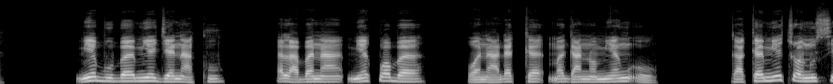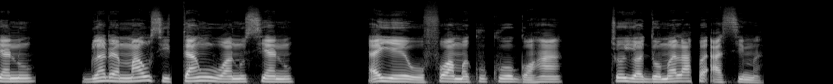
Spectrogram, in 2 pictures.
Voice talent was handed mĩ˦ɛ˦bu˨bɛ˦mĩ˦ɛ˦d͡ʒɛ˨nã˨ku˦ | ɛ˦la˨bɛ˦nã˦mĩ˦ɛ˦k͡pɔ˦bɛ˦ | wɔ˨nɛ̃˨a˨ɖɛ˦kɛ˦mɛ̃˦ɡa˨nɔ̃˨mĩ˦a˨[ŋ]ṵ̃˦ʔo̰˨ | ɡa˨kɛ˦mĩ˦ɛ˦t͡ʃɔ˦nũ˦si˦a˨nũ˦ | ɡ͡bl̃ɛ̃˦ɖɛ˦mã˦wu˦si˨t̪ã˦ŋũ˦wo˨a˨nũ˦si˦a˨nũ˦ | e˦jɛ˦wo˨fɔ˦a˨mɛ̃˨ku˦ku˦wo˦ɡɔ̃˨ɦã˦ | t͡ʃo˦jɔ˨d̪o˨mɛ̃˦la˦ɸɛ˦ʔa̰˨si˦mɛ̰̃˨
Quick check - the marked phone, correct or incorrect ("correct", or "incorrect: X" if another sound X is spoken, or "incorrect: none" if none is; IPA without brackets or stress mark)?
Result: correct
